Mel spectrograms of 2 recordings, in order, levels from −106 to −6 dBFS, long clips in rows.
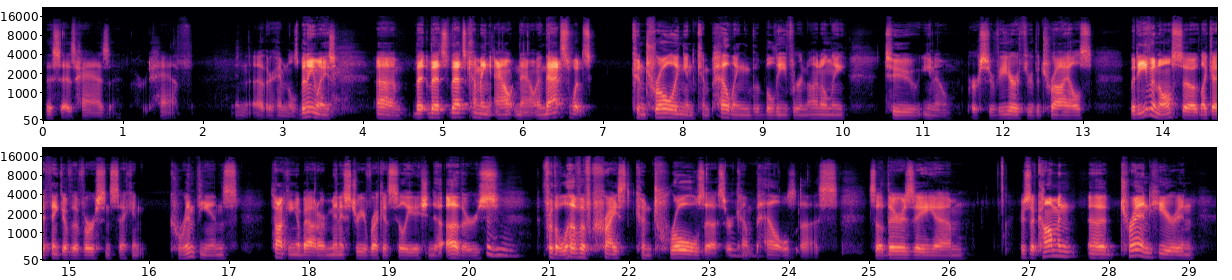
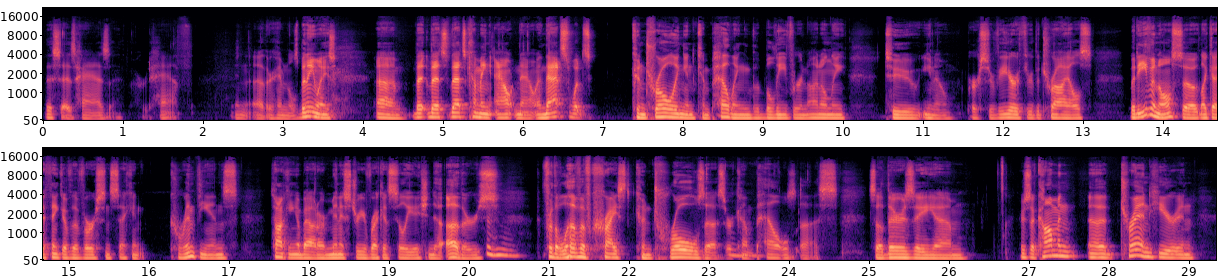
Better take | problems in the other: second | thin; very; fading below 450 Hz

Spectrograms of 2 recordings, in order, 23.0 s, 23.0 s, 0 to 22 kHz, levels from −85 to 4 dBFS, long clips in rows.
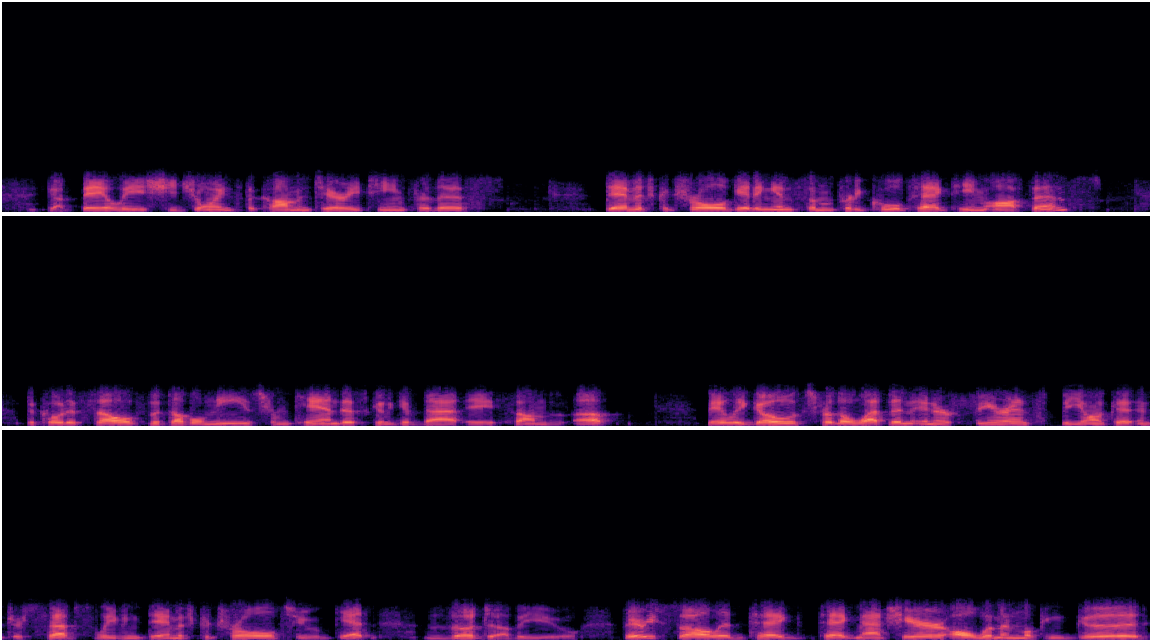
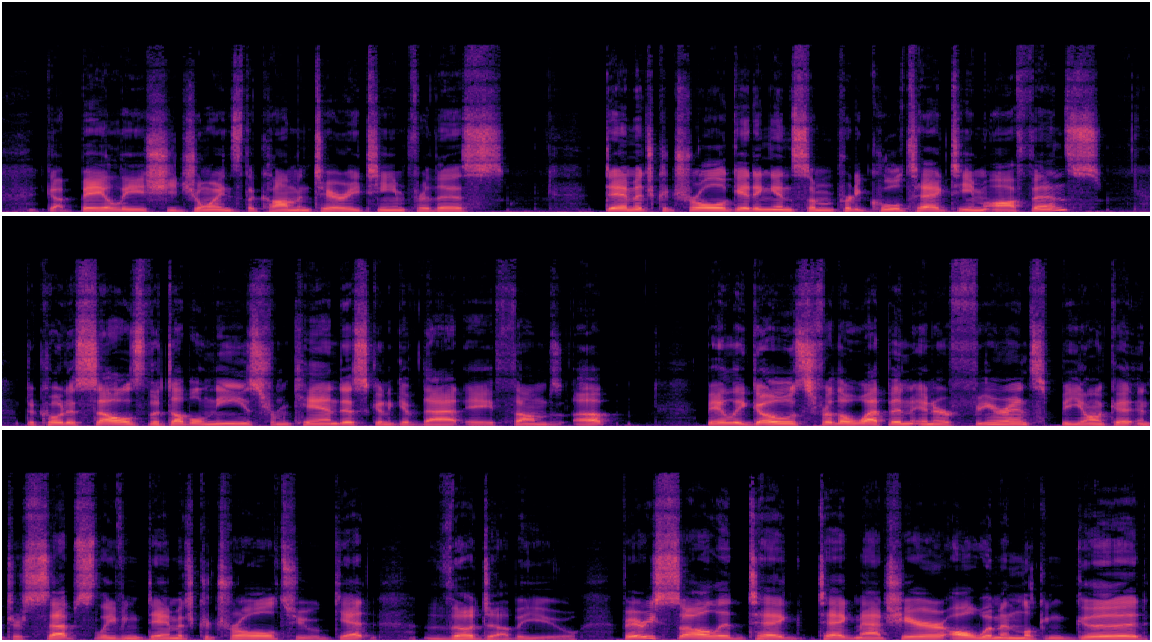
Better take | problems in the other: second | phone-call audio; poor line

